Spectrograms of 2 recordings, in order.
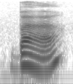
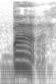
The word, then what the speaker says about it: ب: And Ba is pronounced from the lips. Okay? So you see the letter Ba here. And when we want to pronounce Ba, we will put our lips together and we will release the sound B, B, Ba, B, Ba.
